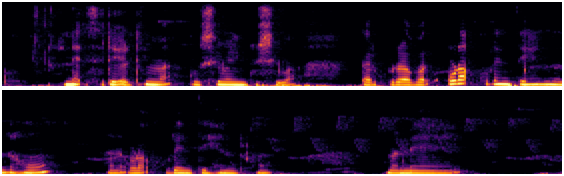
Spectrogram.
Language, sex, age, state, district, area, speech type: Santali, female, 18-30, West Bengal, Uttar Dinajpur, rural, spontaneous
